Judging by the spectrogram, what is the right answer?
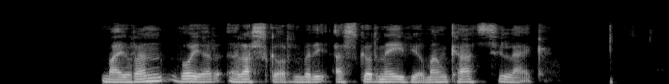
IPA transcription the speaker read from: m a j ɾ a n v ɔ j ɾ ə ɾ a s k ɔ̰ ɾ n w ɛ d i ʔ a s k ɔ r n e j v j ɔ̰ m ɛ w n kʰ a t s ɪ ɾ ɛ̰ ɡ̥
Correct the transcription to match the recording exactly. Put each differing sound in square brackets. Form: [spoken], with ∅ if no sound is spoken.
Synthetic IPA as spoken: m a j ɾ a n v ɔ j ɾ ə ɾ a s k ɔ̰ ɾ n w ɛ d i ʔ a s k ɔ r n e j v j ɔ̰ m [a] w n kʰ a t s ɪ [l] ɛ̰ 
